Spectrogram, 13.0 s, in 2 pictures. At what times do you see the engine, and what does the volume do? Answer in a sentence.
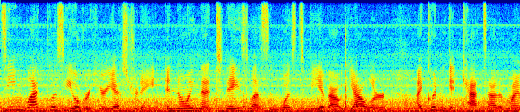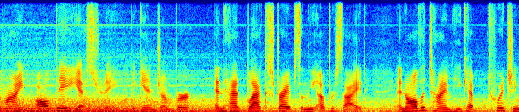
The engine can be heard from 0.0 to 12.9 s, getting quieter.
